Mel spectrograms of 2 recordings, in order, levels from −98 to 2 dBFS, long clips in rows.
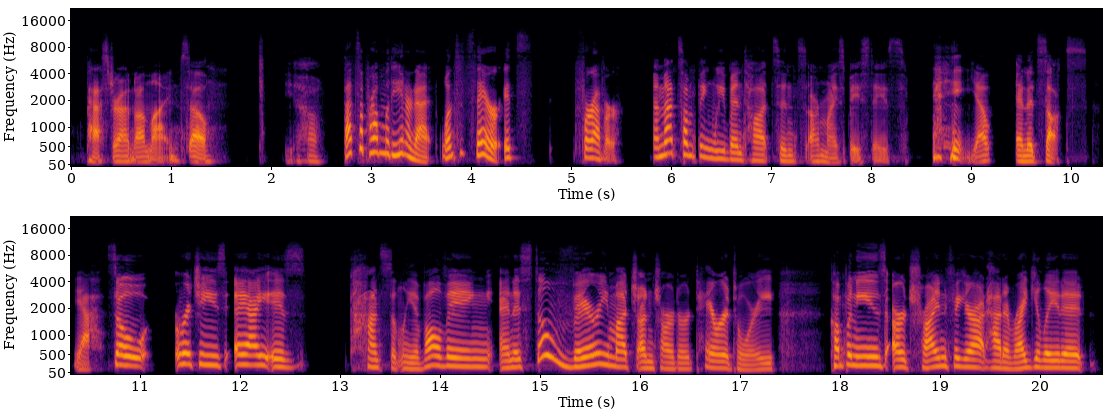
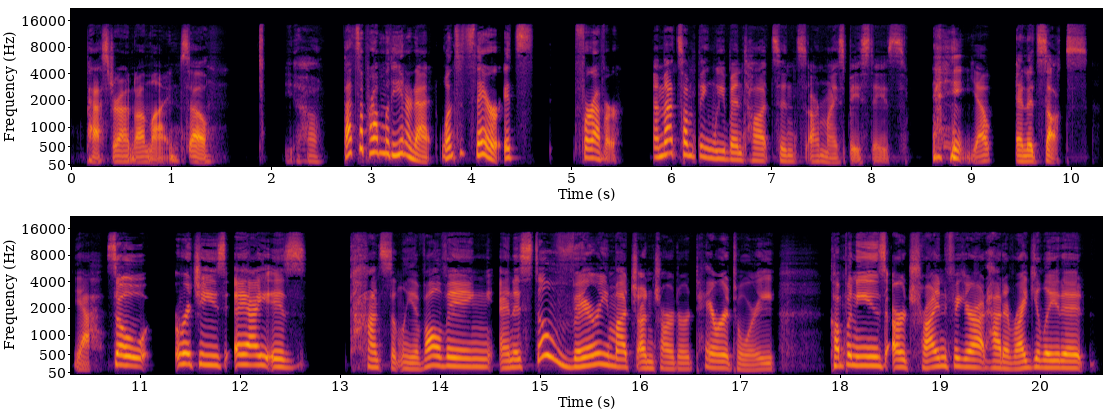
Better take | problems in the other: second | muffled; slightly; fading above 3 kHz

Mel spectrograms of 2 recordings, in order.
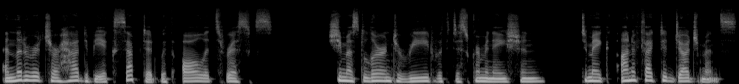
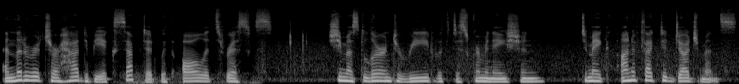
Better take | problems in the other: first | rain or running water; faint; throughout; 25 dB below the speech

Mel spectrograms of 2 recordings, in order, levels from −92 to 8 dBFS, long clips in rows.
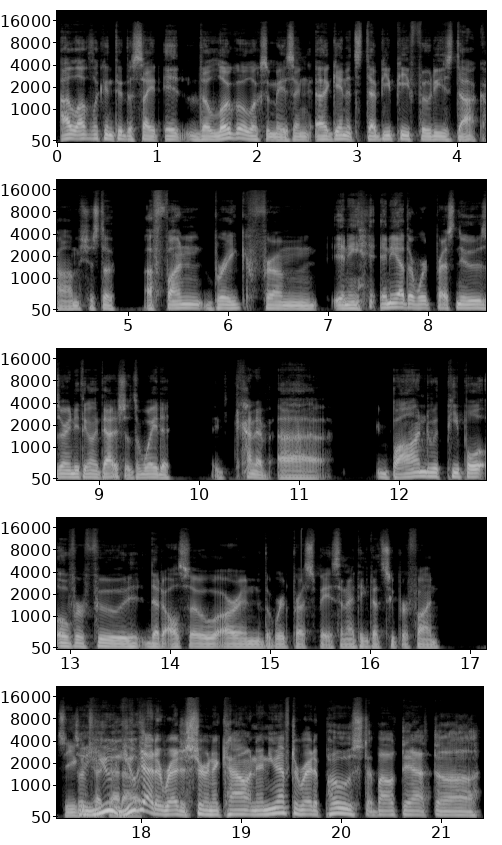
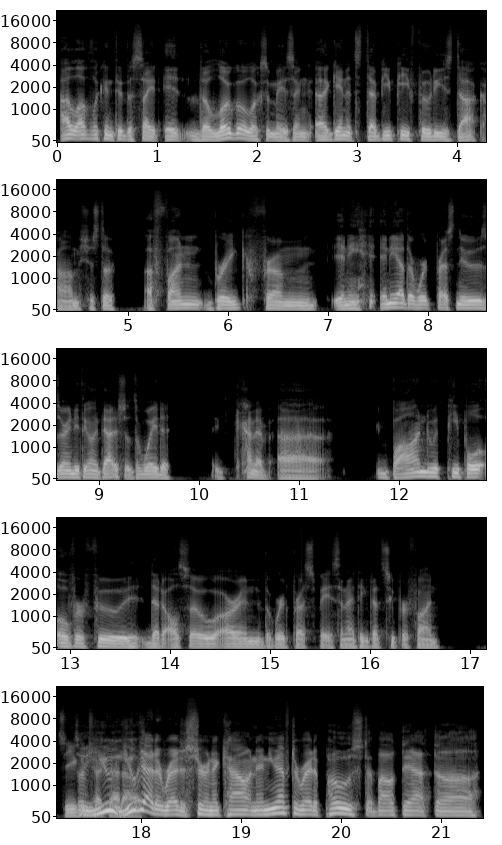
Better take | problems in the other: first | muffled; very; fading above 3 kHz

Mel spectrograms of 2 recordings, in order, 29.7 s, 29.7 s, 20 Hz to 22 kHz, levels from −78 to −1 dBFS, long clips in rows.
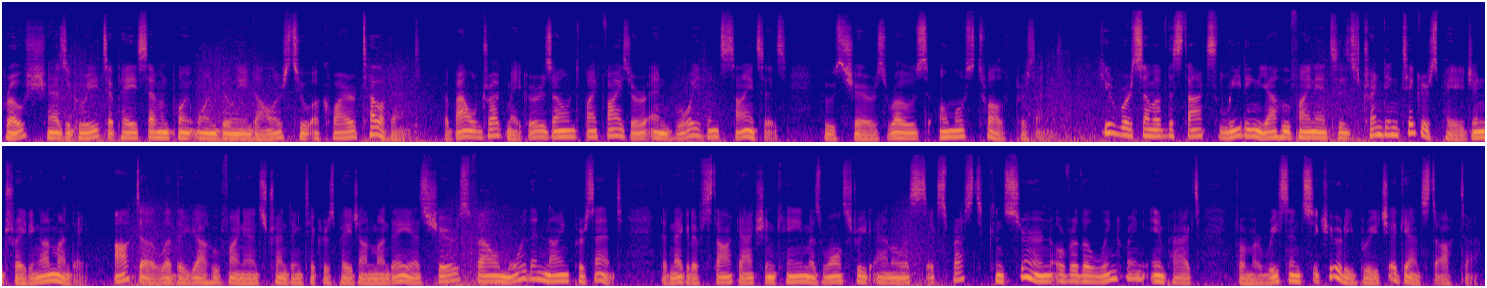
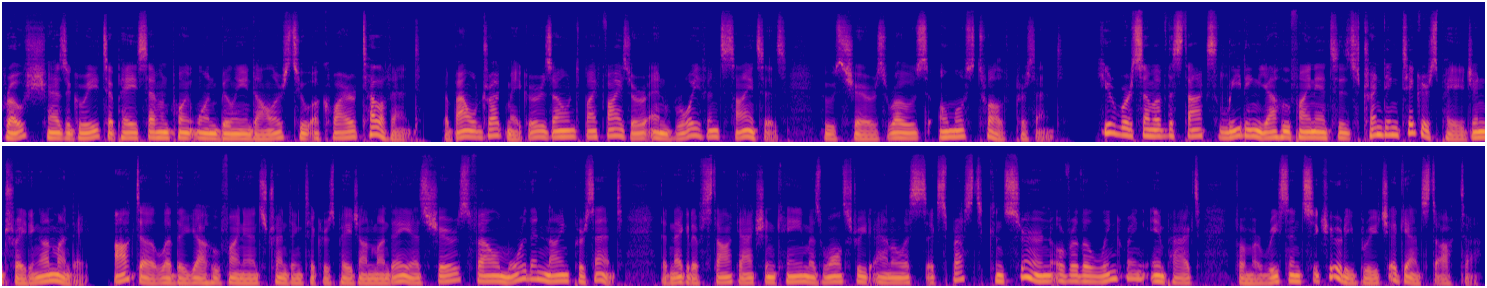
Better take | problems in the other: second | wind noise on the microphone; occasional gusts; 20 dB below the speech

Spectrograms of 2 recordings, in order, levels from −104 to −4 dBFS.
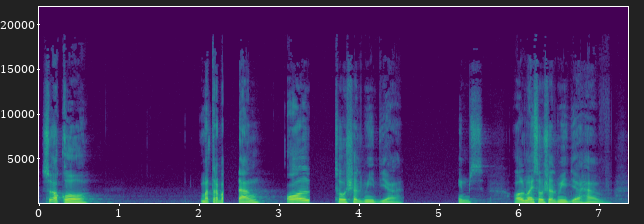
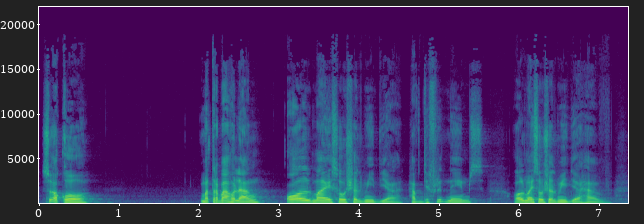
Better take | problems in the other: second | audio cutting out; at 2.5 s, at 3.5 s and at 4.5 s for 0.5 s

